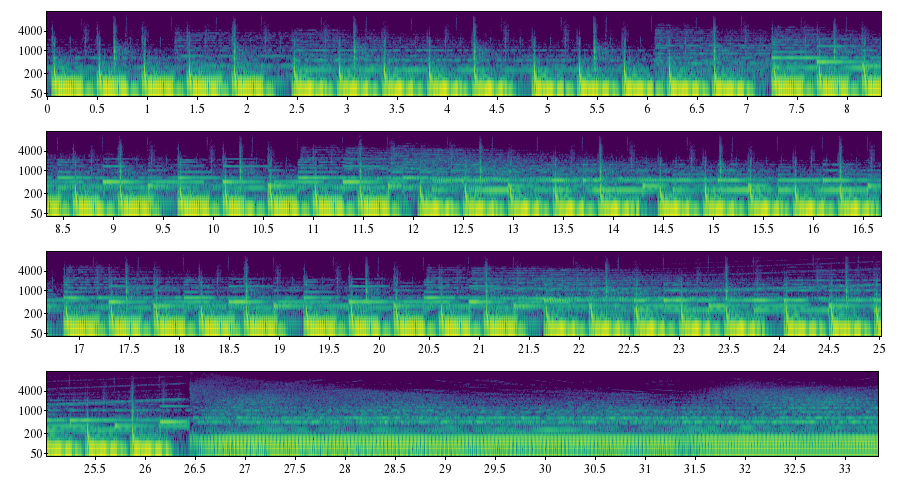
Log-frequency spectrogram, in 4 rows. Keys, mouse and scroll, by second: 0.0 Tab, 0.7 click, 2.7 click, 3.0-3.8 scroll down 5, 3.8-4.2 shift+middle drag, 4.2-6.7 scroll down 2, 8.1-9.4 scroll up 2, 9.4-10.5 scroll up 1, 10.9-12.5 scroll up 4, 12.5-13.5 shift+middle drag, 13.5-14.2 scroll up 4, 14.2 click, 15.2 alt+z, 17.0 click, 18.1 s, 19.9-20.7 scroll down 1, 20.7-23.1 shift+middle drag, 24.1-26.5 middle drag, 28.6 KP_1, 31.3 Tab, 32.2 a, 32.7 a.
